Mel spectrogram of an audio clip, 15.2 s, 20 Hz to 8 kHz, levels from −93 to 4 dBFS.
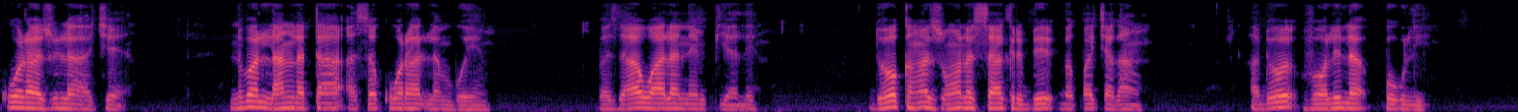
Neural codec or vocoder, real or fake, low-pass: vocoder, 22.05 kHz, 80 mel bands, WaveNeXt; fake; 7.2 kHz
